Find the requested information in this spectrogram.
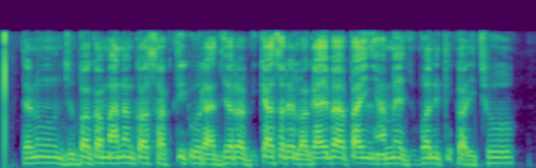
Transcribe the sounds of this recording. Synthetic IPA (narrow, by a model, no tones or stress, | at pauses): t̪eɽ̃ũd͡ʒubɔkɔmanʌŋkɔsʌk̚t̪ikuɾad͡ʒjʌɾʌbikasɔɾelʌɡaebapaĩamed͡ʒubɔnit̪ikʌɾit͡ʃʰu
